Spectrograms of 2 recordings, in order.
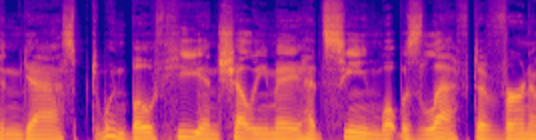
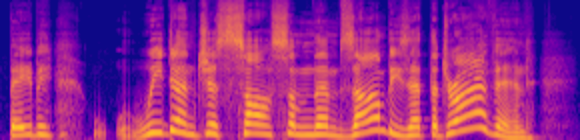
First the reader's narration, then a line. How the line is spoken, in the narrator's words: Shelley Mae cried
